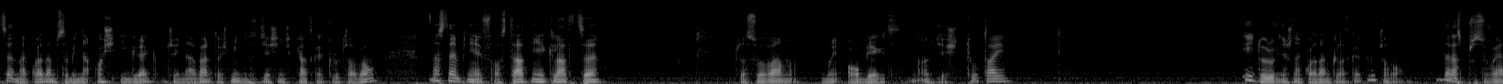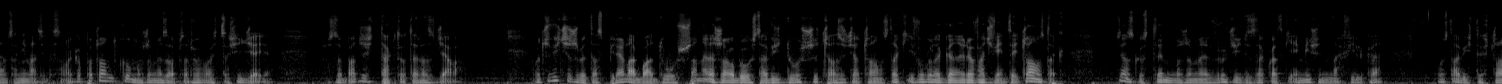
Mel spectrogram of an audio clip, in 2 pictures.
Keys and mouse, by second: 12.9-15.0 middle drag, 15.0 shift+Left, 16.1 alt+a, 18.1-25.8 middle drag, 25.8 Escape, 27.9-30.0 drag.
